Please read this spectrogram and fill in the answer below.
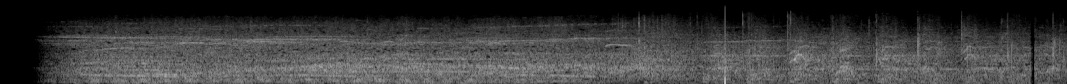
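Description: Basketball game sound in an arena: a steady crowd din with voices, and from about two-thirds through, sharp knocks of a ball bouncing on the court.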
